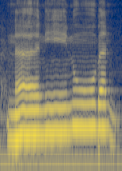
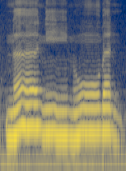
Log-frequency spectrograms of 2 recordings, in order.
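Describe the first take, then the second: The two takes are said the same way.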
